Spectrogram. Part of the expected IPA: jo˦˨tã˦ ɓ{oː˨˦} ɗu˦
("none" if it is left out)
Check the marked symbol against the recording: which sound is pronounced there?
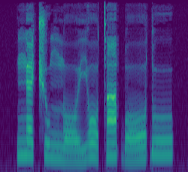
oː˨˦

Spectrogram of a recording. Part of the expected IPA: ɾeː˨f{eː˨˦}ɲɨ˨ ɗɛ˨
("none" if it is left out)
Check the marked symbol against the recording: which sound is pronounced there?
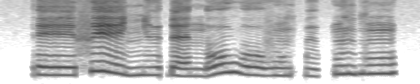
eː˦˨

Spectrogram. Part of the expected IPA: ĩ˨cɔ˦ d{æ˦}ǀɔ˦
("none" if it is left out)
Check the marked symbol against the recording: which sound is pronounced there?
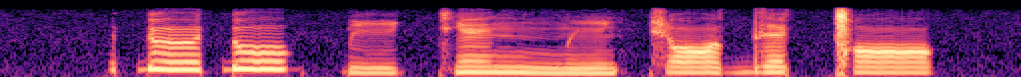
ɛ˦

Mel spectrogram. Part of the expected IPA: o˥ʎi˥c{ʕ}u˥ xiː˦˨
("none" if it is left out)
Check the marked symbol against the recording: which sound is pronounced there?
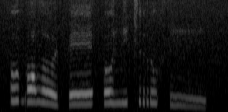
r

